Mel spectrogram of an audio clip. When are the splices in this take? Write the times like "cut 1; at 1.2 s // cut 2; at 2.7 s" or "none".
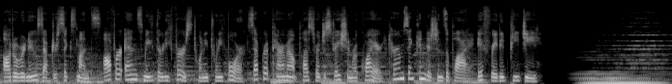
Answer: cut 1; at 5.6 s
